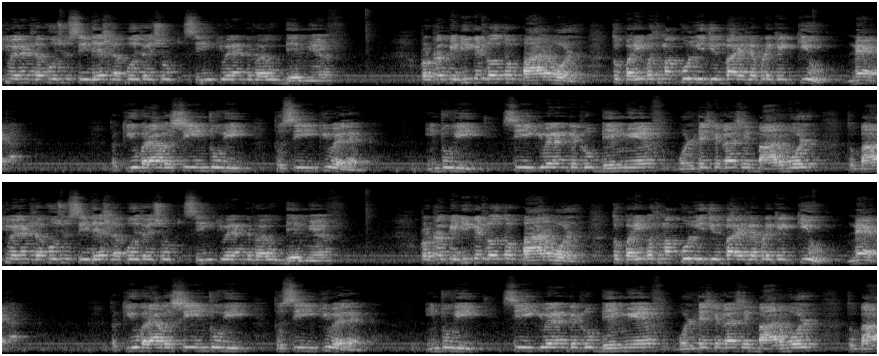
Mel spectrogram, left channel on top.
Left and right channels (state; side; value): normal; both; correlation 0.75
